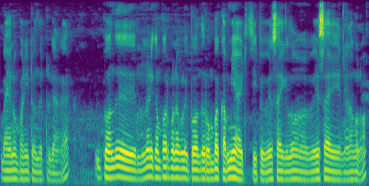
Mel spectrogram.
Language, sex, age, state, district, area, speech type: Tamil, male, 30-45, Tamil Nadu, Tiruchirappalli, rural, spontaneous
